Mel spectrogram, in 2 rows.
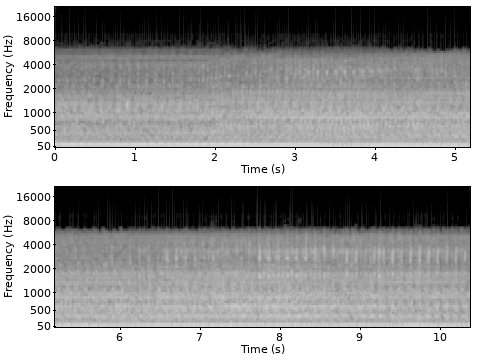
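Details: Subaru Impreza STI GVF at cold start idle, with unequal-length headers, forged pistons and rods, APR head studs and GSC272 high cams: loose, uneven tapping about three times a second over a deep boxer rumble; knock of unknown cause, possibly spun bearings.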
